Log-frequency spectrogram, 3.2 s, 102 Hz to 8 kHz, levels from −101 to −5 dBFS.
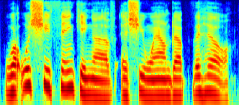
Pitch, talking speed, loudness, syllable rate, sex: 165 Hz, 205 wpm, -15 LUFS, 4.2 syllables/s, female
